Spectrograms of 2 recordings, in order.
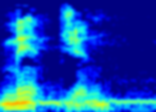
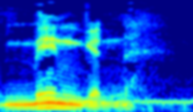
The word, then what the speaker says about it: Mentgen: So 1980, Mingen, Janet Mingen, the name is spelled M-E-N-T-G-E-N. Looks like it would be pronounced Mintgen, but I looked up the pronunciation and it says Mingen.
